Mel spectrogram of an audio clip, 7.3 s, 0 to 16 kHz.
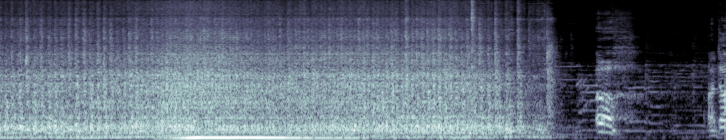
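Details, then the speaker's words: WK 50cc GP two-stroke moped, 3,800 miles: harsh fast clattering rattle about three knocks a second while running; crank bearing failure suspected, possibly run without two-stroke oil. "know whether you can hear that over the microphone that is crank engine bearings something seriously Ed up in that engine"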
